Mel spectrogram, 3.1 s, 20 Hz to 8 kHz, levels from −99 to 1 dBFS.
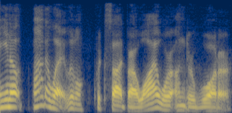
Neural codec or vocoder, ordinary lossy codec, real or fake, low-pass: autoencoder, 48 kHz, 32 numbers a frame, DAC-VAE, trained on Japanese speech; MP3, 64 kbps; fake; 7.2 kHz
